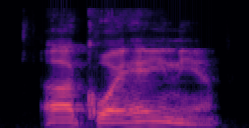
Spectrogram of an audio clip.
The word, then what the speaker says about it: Kwaihinian: director, and then again, how do you pronounce the company again? – Kwaihinian. – Kwaihinian is spelled.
